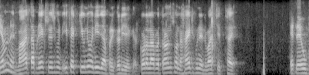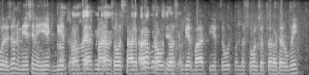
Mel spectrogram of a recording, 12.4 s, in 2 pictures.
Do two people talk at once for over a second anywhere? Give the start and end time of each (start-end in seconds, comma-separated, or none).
7.3-9.8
